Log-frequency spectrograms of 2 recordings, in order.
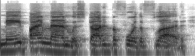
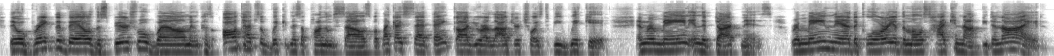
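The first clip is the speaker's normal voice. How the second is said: normal talking voice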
